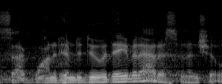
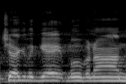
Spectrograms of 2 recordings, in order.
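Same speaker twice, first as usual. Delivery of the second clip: raised-pitch set announcement; a higher, sustained crew call; 6 semitones higher than usual. Retold or imitated. AD calling out to crew.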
